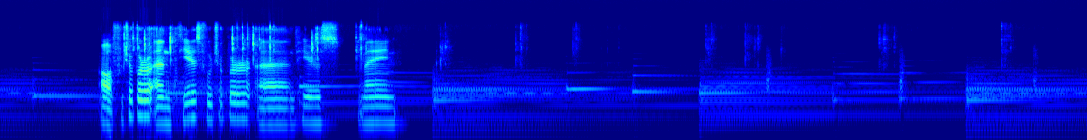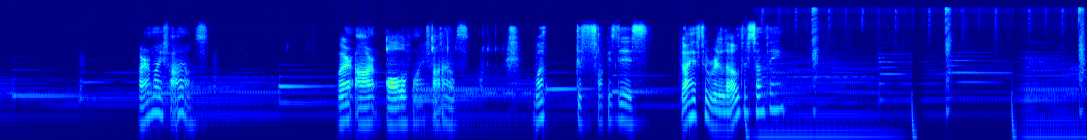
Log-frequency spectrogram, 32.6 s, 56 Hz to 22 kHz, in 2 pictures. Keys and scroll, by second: 1.8 Down, 2.5 Right, 3.4 Down, 4.0 Right, 4.6 Down, 4.7 Right, 5.4 Right, 6.6 Left, 7.7 Down, 8.6 Left, 9.0 Up, 9.1 Right, 10.6 Left, 11.6 Down, 13.2 Down, 15.0 Left, 19.9 Down, 20.8 Down, 22.0 Right, 22.9 Down, 23.5 Up.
